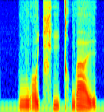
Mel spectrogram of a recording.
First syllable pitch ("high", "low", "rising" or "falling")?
rising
